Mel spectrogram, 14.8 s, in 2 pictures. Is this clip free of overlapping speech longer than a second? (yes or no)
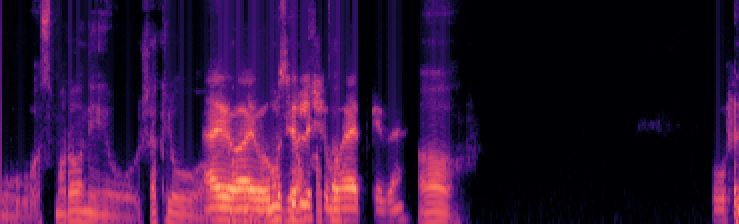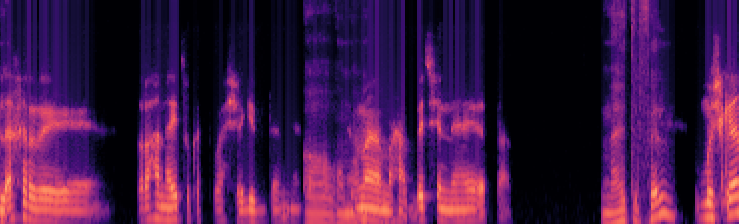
no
